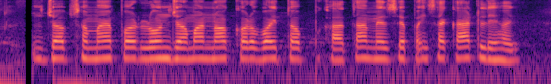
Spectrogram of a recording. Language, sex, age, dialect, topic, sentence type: Magahi, male, 18-24, Western, banking, question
